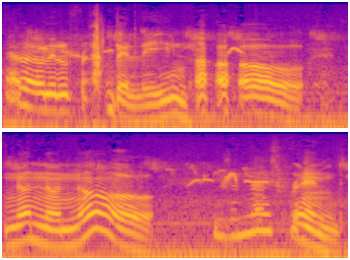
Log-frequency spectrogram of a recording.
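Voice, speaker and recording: A sing-song, high man's voice, as an actor plays a doting owner coos slowly at his pet. The sound is muffled and noisy, with birds and countryside around him. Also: big pitch swings, far from the mic, exaggerated voice. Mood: coaxing. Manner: slow coaxing baby talk. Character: doting man fussing over a pet.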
